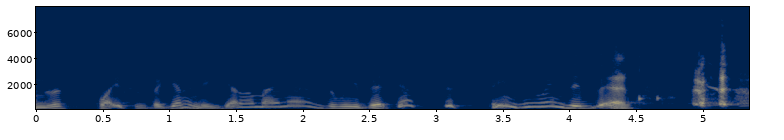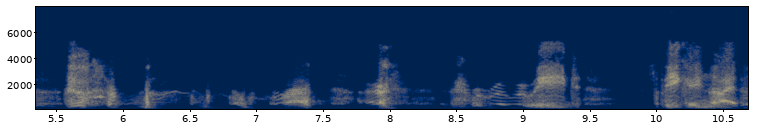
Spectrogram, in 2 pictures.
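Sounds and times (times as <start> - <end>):
speech: 0.1 - 5.9, 9.1 - 10.6
man coughing: 5.0 - 9.0.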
